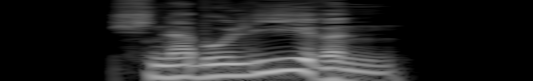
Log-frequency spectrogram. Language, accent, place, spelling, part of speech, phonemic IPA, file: German, Germany, Berlin, schnabulieren, verb, /ʃnabuˈliːʁən/, De-schnabulieren.ogg
- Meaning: to eat heartily, to feast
